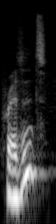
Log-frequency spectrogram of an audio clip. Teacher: We put the emphasis on the front, present.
